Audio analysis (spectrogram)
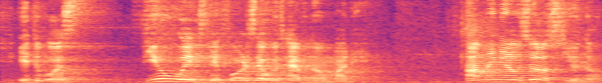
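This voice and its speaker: Animated male speech at a fairly quick pace, with audible room echo and noticeable background noise. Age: 70s. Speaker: mortgage broker. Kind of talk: presentation to real estate agents.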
